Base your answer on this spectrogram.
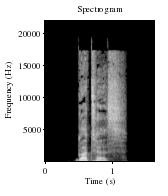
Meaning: genitive singular of Gott
- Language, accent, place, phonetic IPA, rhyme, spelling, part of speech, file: German, Germany, Berlin, [ˈɡɔtəs], -ɔtəs, Gottes, noun, De-Gottes.ogg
